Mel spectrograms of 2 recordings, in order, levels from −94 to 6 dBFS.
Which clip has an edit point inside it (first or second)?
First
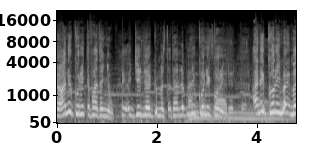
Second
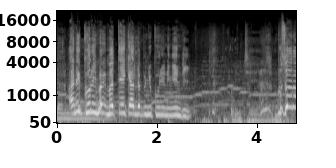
first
